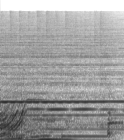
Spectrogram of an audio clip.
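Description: Live rock band holding out a note near the close of a song: a high sustained note runs throughout, with a quick upward glide in the first half-second and low bass notes stepping underneath, no drums.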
